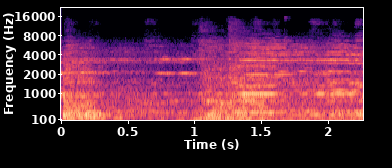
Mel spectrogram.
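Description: Bowling balls rolling along the lanes and through the ball return, a low rolling rumble, over background music.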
